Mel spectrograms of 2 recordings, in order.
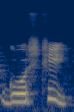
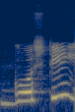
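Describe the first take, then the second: First: गोष्ठी with aspirated "thi"; breath puff on t of गोष्ठी; correct pronunciation. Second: गोष्ठी with plain "ti"; no puff on t of गोष्ठी; wrong pronunciation. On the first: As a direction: say गोष्ठी as "goshthi". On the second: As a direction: say गोष्ठी as "goshti". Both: Shown as a demonstration. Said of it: "यहाँ गलत दिया है".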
